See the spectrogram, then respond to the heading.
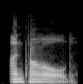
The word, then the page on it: unpolled: American English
